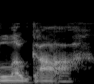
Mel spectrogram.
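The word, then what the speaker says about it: Loagaeth: how to pronounce, or for some reason the AETH, the eighth at the end of it, is silent.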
